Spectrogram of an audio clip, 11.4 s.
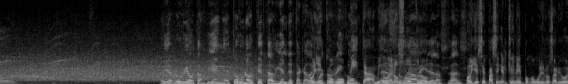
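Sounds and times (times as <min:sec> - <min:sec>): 
audience applause: 0:00.0 - 0:06.2
speech: 0:03.2 - 0:11.3.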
